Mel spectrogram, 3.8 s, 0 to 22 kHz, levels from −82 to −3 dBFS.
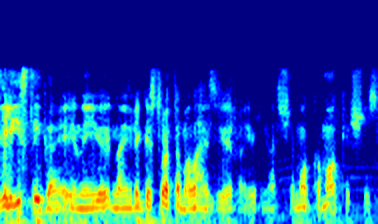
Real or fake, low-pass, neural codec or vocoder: real; 7.2 kHz; none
